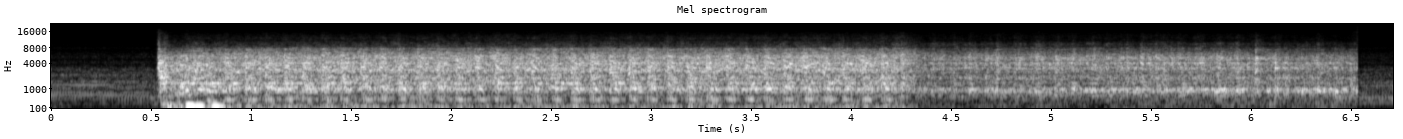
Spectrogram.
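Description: A cheap Corvette fitted with a turbocharged diesel engine with its fuel screw turned to maximum cranks over and fires, then runs with a loud, dense, rattling roar that eases slightly partway through before cutting off abruptly.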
